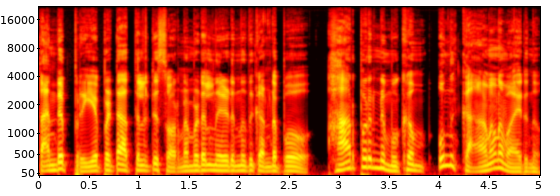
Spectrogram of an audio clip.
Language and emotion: Malayalam, happy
